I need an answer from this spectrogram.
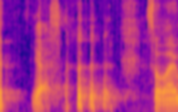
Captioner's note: laughing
